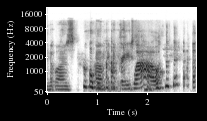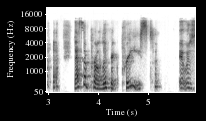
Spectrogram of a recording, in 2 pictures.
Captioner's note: laughing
